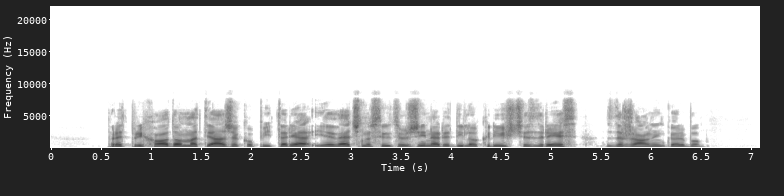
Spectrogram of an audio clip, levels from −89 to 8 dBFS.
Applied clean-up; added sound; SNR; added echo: none; none; none; none.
